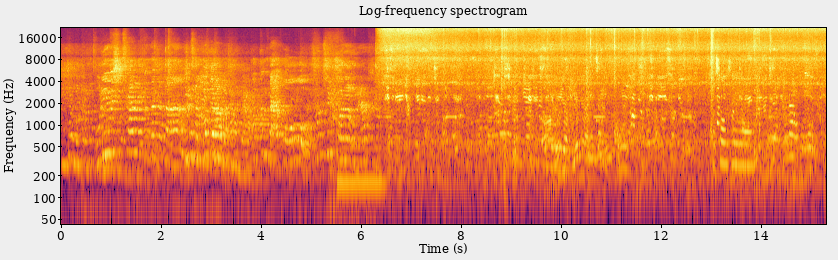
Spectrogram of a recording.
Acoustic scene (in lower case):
crowded indoor space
